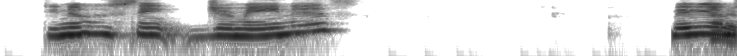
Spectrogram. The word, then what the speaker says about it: Saint Germain: Do you know who Saint Germain is?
